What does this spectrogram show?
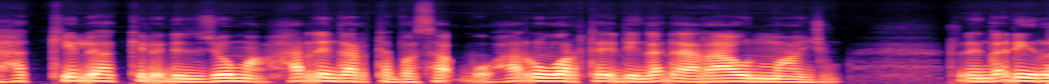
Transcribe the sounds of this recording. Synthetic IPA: ɦakːilɔhakːilɔ̰ɗɛnd͡ʒɔma̰haɾɗɛŋɡaɾtabasa̰ɓːɔ̰ɦaɾɗuwaɾtajdɛŋɡaɗaɾaːwɔnmaːd͡ʒum | tɔɗɛŋɡaɗiɾ

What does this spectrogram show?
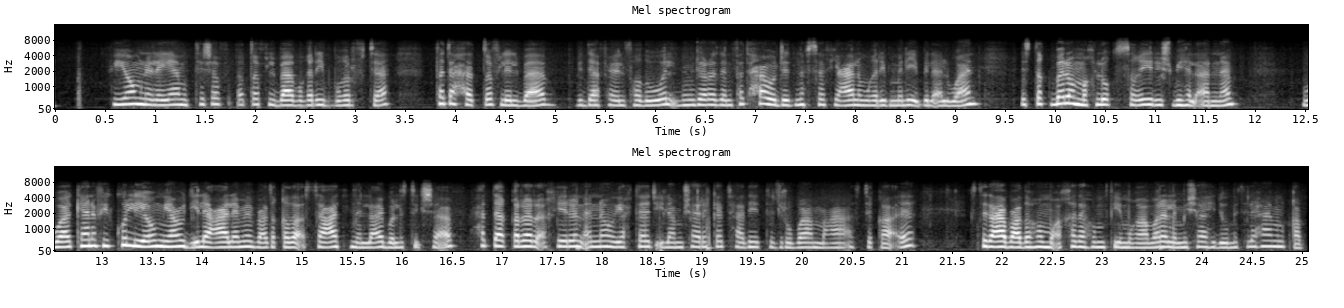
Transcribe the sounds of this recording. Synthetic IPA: fijoːmːɪnɪlʔajːaːmɪk̚t̪aʃaft̪ˤːɨflbaːbɣaɾiːbːɪɣʊɾft̪a | fat̪aħɨt̪ˤːɨflɪlbaːb̚ːɪd̪aːfɪʕɪlfɑðˤuːlbɪmʊd͡ʒɑrˤːɑd̪ɪlfat̪ħawad͡ʒad̪nafshafiʕaːlamɣaɾiːbmaliːʔbɪlʔalwaːn | ʔɪst̪aqbalʊmaxluːqsˤːɑɣiːɾjɪʃbɪɦalʔɑ̰ɾˤnab̚ | wɪkaːnfikʊlːjoːmjaʕuːd̪ʔɪlaʕaːlambaʕd̪qɑðˤɑ̰ːʔɪsːaːʕaːt̪mɪnɪlːaʕɪbwɪlɪst̪ɪkʃa̰ːf | ħat̪ːaqɑrˤːɑɾˤʔa̰xiːɾanʔanːahʊjɪħt̪aːd͡ʒʔɪ̰lamʊʃaːɾˤɑkahaːðɪhɪt̪ːad͡ʒɾɪbamaʕaʔɑ̰sˤd̪ɪqɑ̰ːʔa | ɪst̪ad̪ʕaːbɑʕðˤɦʊmwɪʔaxaðɦʊmfimʊɣaːmɑɾˤɑlamːjʃaːɦɪd̪umɪθlɦamɪnqɑbl

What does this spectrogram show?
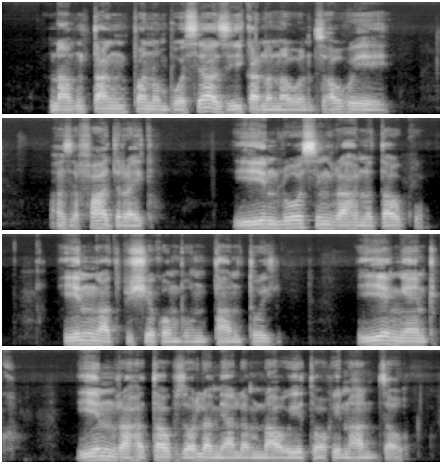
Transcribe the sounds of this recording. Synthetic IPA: naŋt̪aŋiipanamboasiazikananawanizawɦwe | a̰za̰fad̪iɾajkʲə̥ | iniluəsiɲiraɦanat̪awku̥ | iniŋat̪u̥piʃiakambunit̪anit̪ui | iaŋeɳɖ͡ʐuku̥ | iniraɦat̪awkuzawlamialaminawet̪ahina̰niza̰w

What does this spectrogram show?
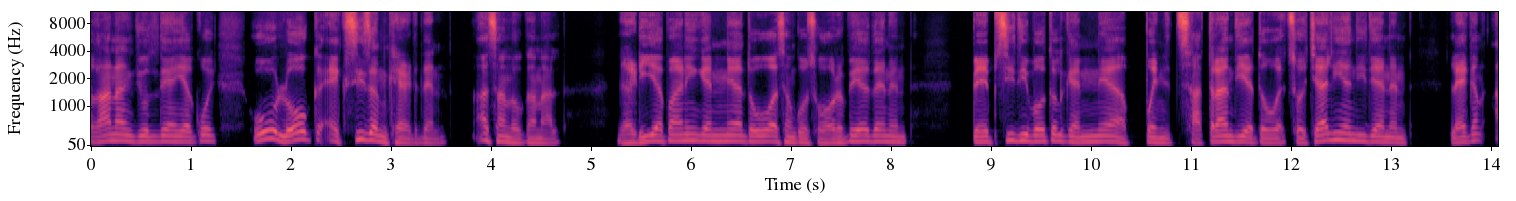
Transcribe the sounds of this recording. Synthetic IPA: ɣaːnãːɡd͡ʒʊld̪eːãːjaːkoː | oːloːkḛːksiːzənkʰeːʈd̪eːn | ə̰sãːloːkãːna̰ːl | ɡʱəɽiːjaːpaːɽ̃iːk̬eːnːeːãːt̪̬oːəsãːkoːsoːɾʊp̬ejaːd̪eːnɪn | peːpsiːd̪iːbɔːt̪əlk̬eːnːeːãːpəɲd͡ʒsat̪ɾãːd̪iːaːt̪oːsoːt͡ʃaːlijãːd̪iːd̪eːnɪn | leːk̬ɪn

